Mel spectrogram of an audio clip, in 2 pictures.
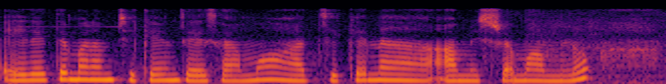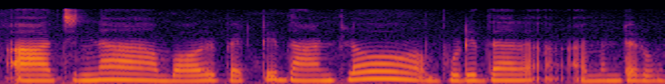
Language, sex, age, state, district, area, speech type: Telugu, female, 18-30, Telangana, Vikarabad, urban, spontaneous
